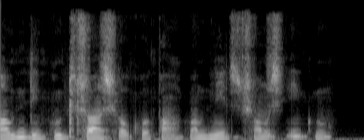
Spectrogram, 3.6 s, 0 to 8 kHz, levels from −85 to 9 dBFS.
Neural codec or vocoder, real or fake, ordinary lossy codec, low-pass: autoencoder, 22.05 kHz, a latent of 192 numbers a frame, VITS, trained on many speakers; fake; AAC, 32 kbps; 7.2 kHz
